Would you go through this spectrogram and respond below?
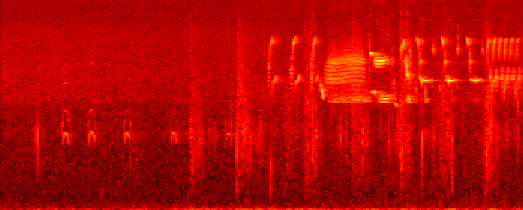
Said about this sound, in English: And a song sparrow. A song sparrow and an indigo bunting here.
